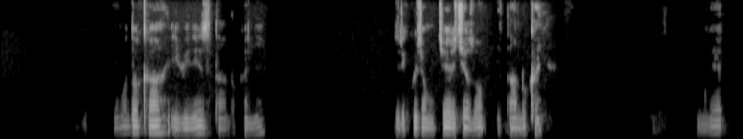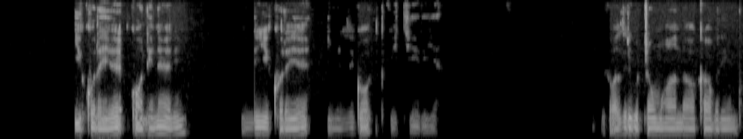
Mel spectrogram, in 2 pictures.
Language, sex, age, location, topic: Kinyarwanda, male, 25-35, Musanze, government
